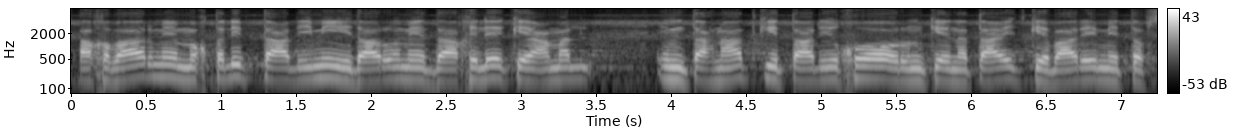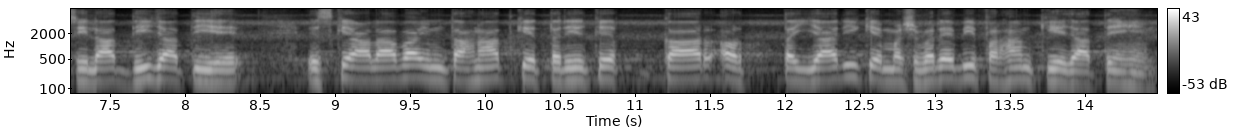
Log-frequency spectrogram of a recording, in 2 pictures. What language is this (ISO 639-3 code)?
urd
